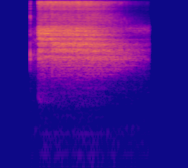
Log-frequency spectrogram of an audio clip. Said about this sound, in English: You can be generic with that one. Oh. Door opening? Door opening, that's right.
